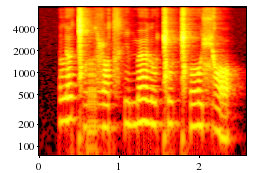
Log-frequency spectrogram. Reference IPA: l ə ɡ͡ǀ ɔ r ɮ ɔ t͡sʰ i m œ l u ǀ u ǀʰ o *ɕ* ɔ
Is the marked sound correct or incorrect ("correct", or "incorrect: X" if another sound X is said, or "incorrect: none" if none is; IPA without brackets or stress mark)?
correct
